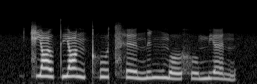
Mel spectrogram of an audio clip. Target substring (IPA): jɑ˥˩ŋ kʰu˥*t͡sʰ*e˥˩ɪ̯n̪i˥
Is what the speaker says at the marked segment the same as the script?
yes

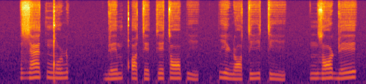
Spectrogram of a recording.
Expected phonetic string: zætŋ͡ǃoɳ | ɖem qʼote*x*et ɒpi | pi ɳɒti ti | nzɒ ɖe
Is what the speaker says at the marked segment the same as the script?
no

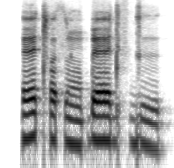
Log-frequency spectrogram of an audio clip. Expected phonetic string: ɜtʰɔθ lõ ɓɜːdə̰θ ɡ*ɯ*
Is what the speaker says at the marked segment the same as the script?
yes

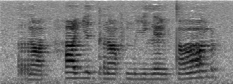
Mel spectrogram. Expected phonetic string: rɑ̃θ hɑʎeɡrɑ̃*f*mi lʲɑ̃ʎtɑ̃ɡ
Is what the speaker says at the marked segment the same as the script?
yes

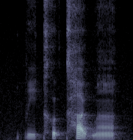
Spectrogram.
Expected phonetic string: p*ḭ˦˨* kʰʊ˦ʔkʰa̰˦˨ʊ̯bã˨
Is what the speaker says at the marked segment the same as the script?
no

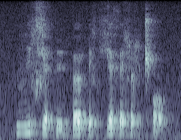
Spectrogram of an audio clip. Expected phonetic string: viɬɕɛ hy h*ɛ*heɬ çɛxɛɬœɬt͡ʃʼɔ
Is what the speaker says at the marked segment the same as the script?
no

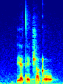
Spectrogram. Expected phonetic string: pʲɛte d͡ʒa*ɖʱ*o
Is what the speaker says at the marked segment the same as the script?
no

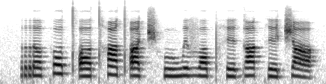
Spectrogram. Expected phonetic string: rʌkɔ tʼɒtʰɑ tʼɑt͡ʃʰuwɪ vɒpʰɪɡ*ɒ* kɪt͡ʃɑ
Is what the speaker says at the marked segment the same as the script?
no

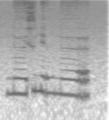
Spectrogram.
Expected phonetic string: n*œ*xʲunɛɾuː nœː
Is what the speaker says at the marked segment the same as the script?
no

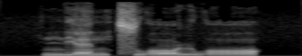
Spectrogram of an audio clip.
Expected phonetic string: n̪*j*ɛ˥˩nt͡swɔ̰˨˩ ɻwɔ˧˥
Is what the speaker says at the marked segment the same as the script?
yes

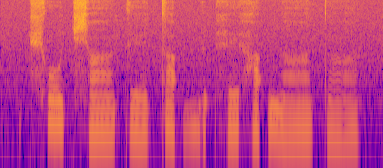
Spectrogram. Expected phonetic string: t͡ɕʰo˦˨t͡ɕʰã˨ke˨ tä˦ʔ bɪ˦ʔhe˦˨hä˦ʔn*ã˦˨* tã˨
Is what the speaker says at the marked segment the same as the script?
no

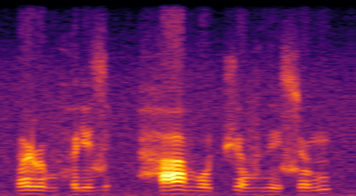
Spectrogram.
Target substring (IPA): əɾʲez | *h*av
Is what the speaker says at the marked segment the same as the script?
yes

